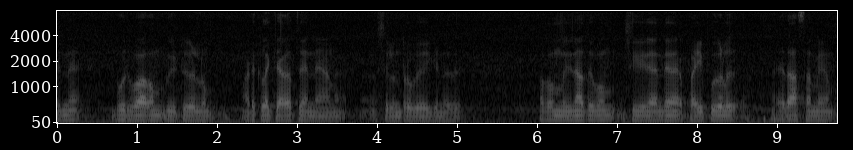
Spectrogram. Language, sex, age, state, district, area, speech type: Malayalam, male, 45-60, Kerala, Alappuzha, rural, spontaneous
